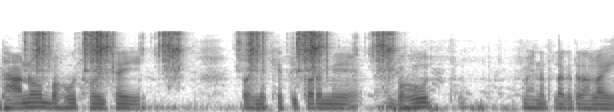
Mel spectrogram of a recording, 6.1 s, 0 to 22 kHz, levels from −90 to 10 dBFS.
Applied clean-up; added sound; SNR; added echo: none; Cutlery, silverware; -4 dB; none.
